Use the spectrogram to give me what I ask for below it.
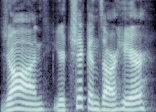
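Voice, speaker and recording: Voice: mid-range voice, steady tone, takes it slowly, a bit bright, dry recording, studio quality. A performer voicing a grumpy, greedy, sardonic male cartoon cat in a radio parody. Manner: sardonic, grumbling.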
